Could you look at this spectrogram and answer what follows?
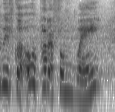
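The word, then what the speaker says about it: Ouai: Here we've got a product from Way, so O-U-A-I, and I think they pronounce this as Way.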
